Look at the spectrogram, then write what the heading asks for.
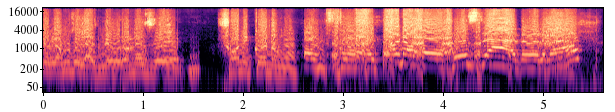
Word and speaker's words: von Economo: Entonces vamos a hablar del gran investigador y médico austriaco Konstantin von Economo, o Von Economo, que es como se pronuncia, ¿verdad?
